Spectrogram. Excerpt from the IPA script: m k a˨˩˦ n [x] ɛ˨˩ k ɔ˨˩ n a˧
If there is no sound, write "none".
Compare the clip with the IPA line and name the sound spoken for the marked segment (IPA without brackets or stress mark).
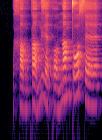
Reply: ɣ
